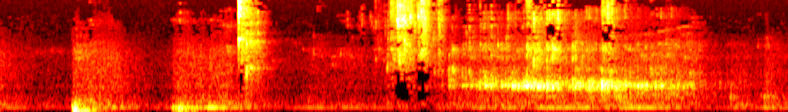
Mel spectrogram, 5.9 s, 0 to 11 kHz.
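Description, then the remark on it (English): Blue Hen Pilsner beer (4.8%) pours from a 12-ounce can into a glass with a steady fizzing splash after a couple of sharp clinks and knocks at the start, no one speaking. “Messy with your pour.”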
